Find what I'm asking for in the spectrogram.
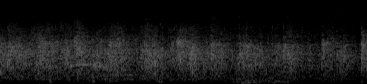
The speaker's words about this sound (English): I think that deserves a round of applause to everyone who's involved through the foundation.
